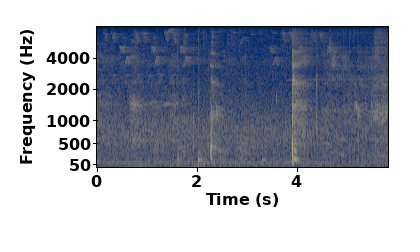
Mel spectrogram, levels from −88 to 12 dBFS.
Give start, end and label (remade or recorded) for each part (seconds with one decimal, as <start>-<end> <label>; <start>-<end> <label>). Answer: 0.0-4.7 recorded; 4.7-5.8 remade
